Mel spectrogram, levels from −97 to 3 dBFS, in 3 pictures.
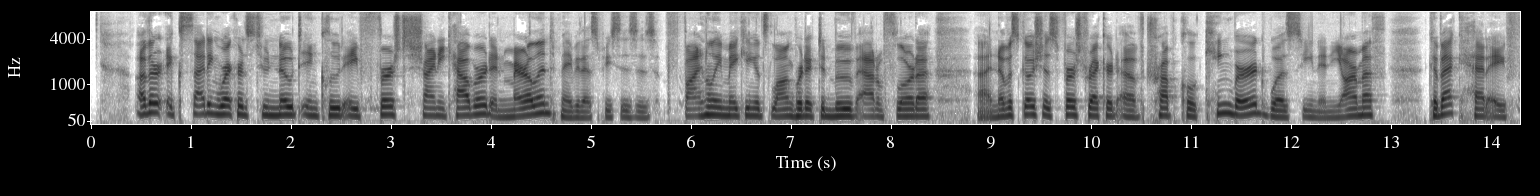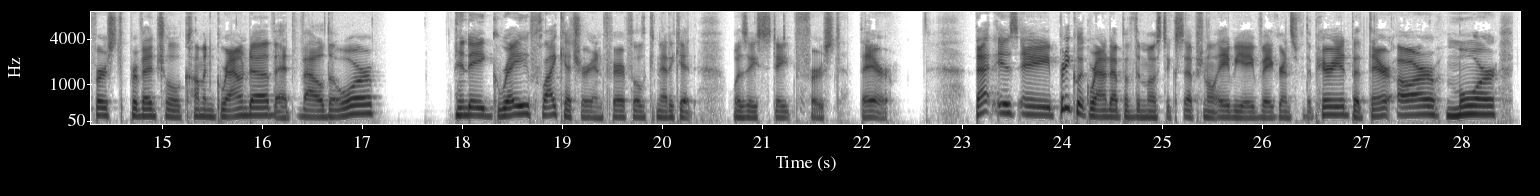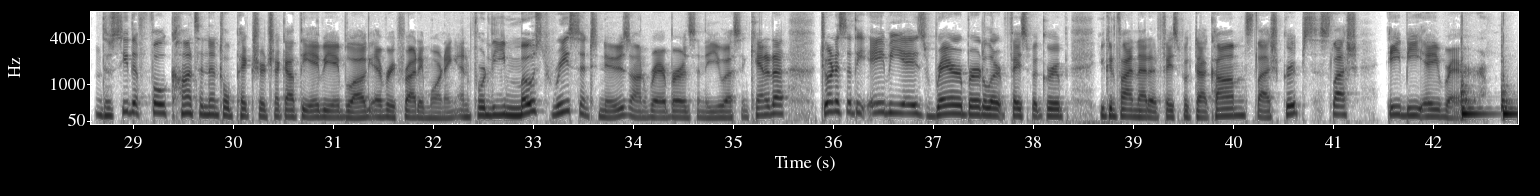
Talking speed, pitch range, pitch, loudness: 175 wpm, 125-170 Hz, 150 Hz, -19 LUFS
